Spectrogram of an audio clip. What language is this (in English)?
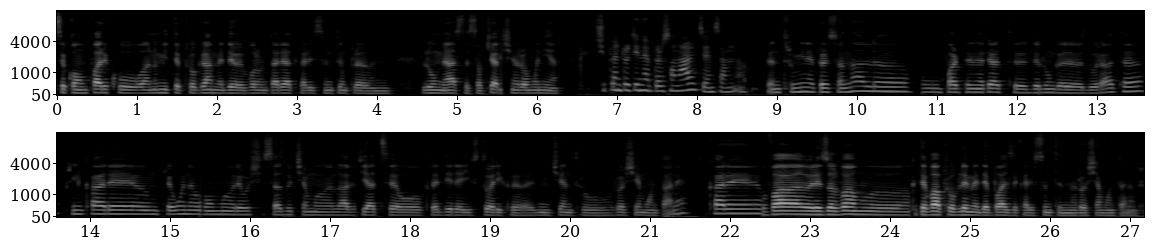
Romanian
